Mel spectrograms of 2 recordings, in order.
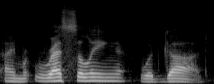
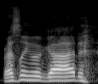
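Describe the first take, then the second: First: "wrestling" drawn out slow and soft; slow stress on wrestling. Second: "Wrestling with God" said out louder, "God" landing hard; punchy callback. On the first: Pastor planting the idea for his congregation, slow and soft. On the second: Pastor calling back the phrase to the congregation, louder. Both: Shown as a demonstration. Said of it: "Keep that in mind".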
